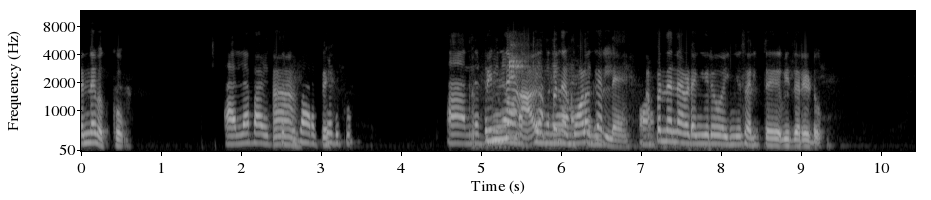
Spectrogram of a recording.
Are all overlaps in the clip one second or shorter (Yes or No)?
No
